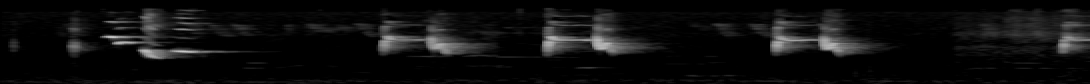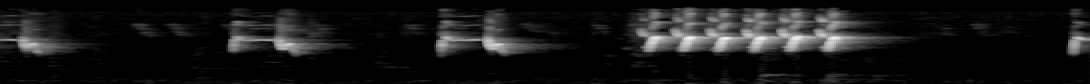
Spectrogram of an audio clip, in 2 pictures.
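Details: An ashy drongo gives a whistled downslur, then a string of short bright two-part notes spaced roughly a second apart, ending in a quick rattling run of repeated harsh notes.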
